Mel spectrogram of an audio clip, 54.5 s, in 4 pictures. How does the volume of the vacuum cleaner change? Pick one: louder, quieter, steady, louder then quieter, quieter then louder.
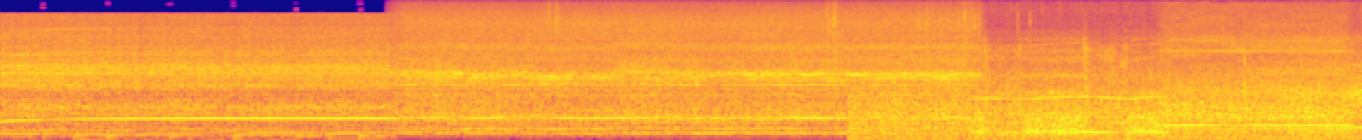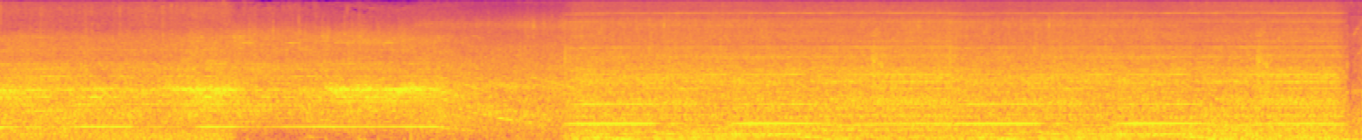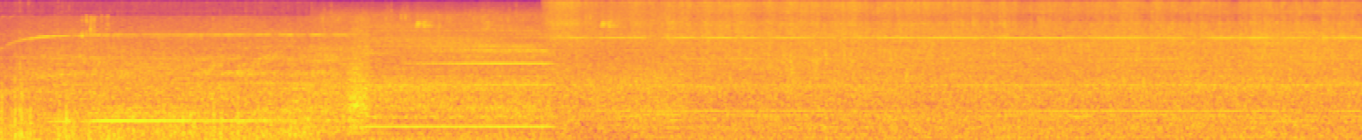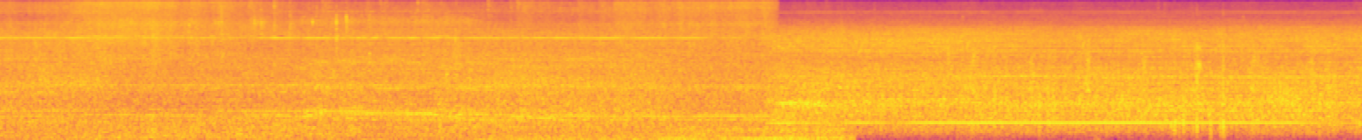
steady.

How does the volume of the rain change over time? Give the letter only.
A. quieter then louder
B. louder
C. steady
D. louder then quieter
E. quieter
C.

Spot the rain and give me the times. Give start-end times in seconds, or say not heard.
8.4-54.4.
